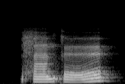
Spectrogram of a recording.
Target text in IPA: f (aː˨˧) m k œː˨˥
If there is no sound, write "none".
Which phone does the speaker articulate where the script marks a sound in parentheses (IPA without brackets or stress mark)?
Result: aː˨˧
